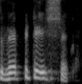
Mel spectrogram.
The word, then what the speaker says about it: repetition: Next one here is repetition. Now, Repetition. penultimate syllable now. Penultimate. Again, this has the shen suffix, hence penultimate.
